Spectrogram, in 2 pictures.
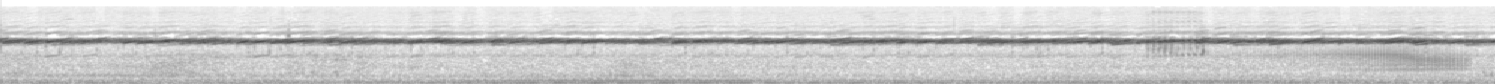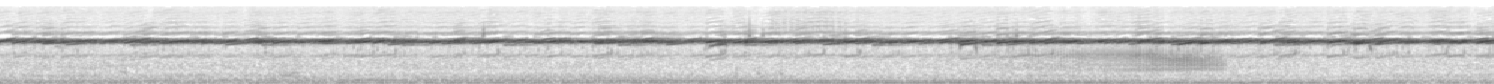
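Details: Early-year frog pond at night with a dense chorus of spring peepers: a constant high ringing of overlapping peeps, interrupted by two brief lower raspy bursts around the eighth and seventeenth seconds.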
